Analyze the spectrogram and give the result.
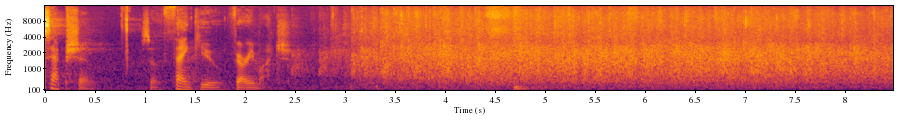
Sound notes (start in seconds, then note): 2.4 applause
